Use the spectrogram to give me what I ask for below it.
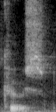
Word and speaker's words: Coos: And if I did not say that right, I am sorry, but to me it's pronounced Coos.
